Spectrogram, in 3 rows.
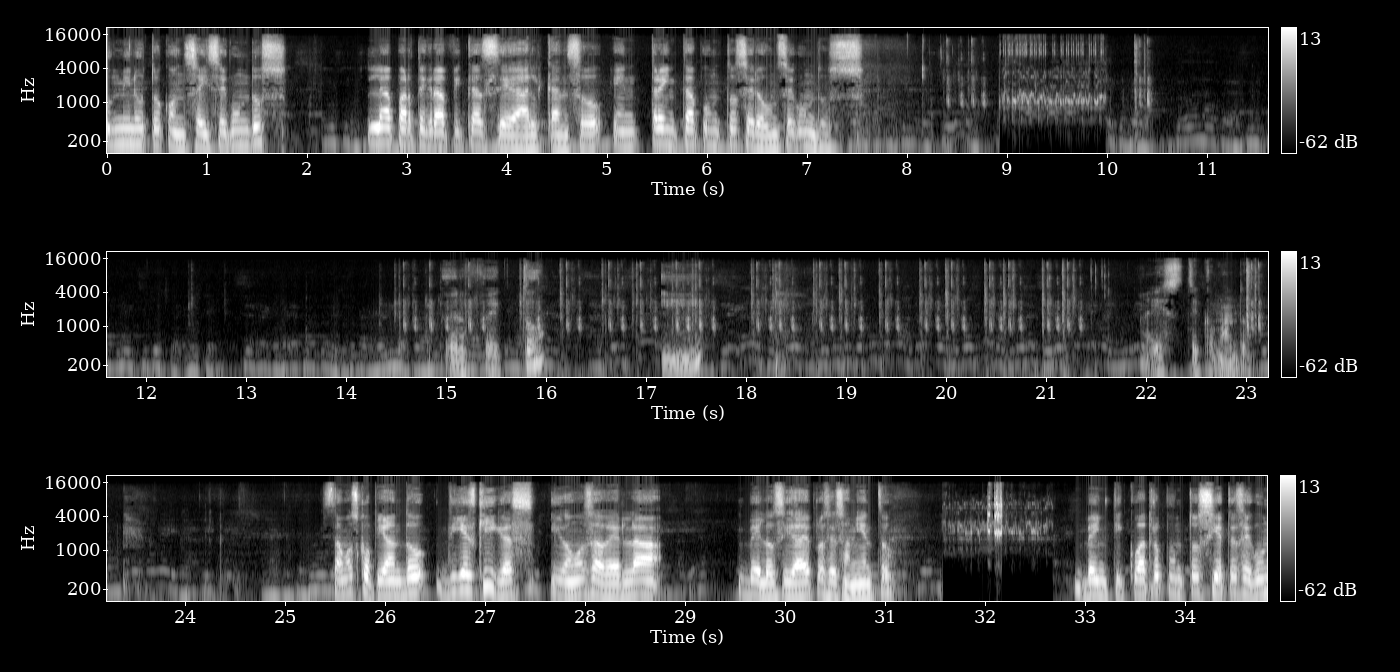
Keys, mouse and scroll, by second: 8.5 Page_Up, 10.2 Return, 14.5-16.5 Up, 14.8-15.7 typing, 17.2 Up, 18.0 Up, 18.6 Up, 18.8 Up, 19.3 Up, 20.0 Up, 20.5 Up, 21.1 Up, 22.9 Return, 31.4-32.2 typing.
